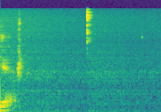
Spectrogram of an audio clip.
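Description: A single faint, short click about a second in, a pen stylus tapping a drawing tablet as handwriting begins. The tail of a spoken word is heard at the very start.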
